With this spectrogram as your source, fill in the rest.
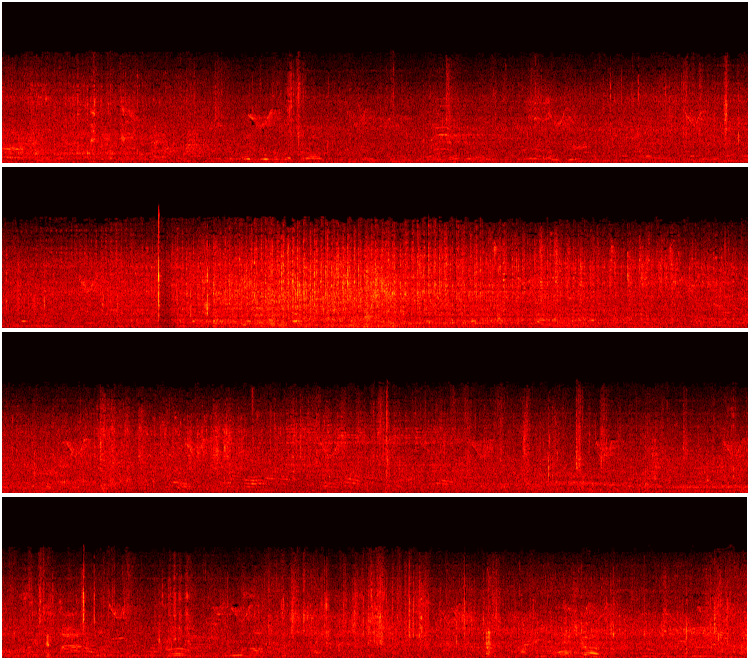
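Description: A baby monkey squeaks and chirps close by.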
